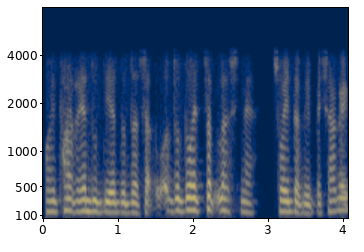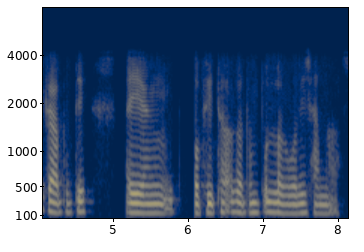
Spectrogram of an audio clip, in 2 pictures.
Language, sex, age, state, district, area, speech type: Manipuri, male, 30-45, Manipur, Thoubal, rural, conversation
